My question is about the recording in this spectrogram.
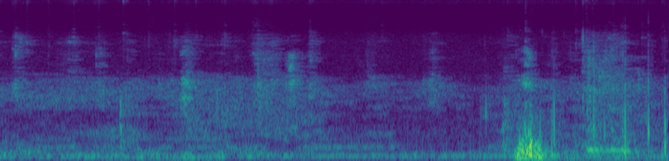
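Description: Small Yorkshire terrier making faint whimpering noises, then a short, loud burst of sound about three and a half seconds in, followed by a few sharp clicks.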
